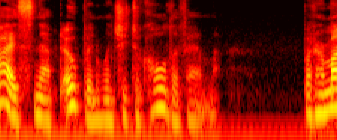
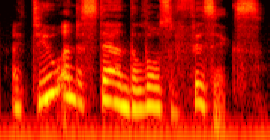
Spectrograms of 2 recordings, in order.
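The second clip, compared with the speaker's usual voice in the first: a curt Hermione snap, pitched higher; snapped; 8 semitones higher than usual. A narrator's reading. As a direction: bite the line off sharply. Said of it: "she snapped".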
